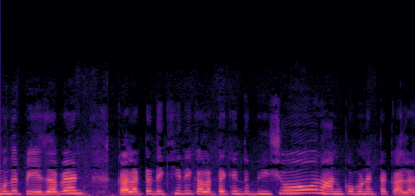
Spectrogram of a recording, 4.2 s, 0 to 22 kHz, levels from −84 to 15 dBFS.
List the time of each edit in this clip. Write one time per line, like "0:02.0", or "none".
none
